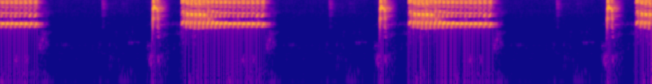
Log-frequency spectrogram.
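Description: Sharp, high-pitched chattering trills from a female squirrel come in bursts of about a second, each preceded by a brief chip. She repeats them every few seconds, calling for a mate.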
